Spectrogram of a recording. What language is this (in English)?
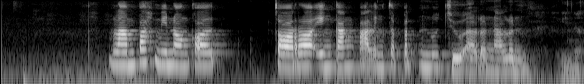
Javanese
